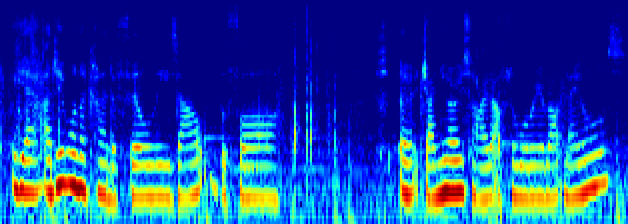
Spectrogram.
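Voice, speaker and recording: Against noticeable background noise, a woman talks in a monotone, flat intonation. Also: medium pitch for a woman, moderate pace. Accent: British. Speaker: vlogger. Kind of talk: casual vlog chat. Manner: rambling, filler-heavy.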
